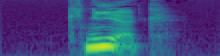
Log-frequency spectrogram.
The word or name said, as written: knirk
